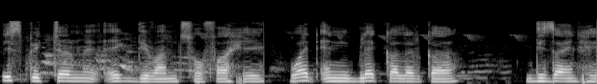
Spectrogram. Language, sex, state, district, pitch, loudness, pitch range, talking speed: Hindi, male, Arunachal Pradesh, Longding, 140 Hz, -15 LUFS, 135-155 Hz, 120 wpm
